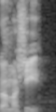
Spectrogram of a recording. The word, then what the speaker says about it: Damacy: Then there's games like Katamari Damacy, or Damashi, if you prefer the Japanese pronunciation.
